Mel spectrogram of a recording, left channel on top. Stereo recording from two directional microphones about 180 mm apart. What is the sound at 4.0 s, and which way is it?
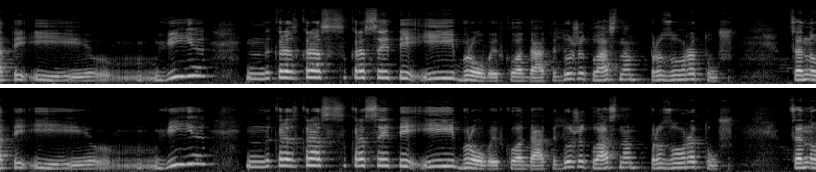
Speech, 55° left (ahead or behind).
